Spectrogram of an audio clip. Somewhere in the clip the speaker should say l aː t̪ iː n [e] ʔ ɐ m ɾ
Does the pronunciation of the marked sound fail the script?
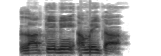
yes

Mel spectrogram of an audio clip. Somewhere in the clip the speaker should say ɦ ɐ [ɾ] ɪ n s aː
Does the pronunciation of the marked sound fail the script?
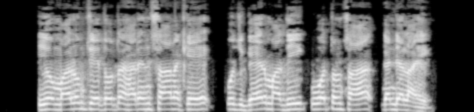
no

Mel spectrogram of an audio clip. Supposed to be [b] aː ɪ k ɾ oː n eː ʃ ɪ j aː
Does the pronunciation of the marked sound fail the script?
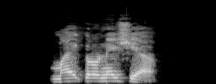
yes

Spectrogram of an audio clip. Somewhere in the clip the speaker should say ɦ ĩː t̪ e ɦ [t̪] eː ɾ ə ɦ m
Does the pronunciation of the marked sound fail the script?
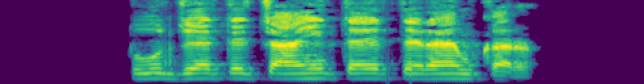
no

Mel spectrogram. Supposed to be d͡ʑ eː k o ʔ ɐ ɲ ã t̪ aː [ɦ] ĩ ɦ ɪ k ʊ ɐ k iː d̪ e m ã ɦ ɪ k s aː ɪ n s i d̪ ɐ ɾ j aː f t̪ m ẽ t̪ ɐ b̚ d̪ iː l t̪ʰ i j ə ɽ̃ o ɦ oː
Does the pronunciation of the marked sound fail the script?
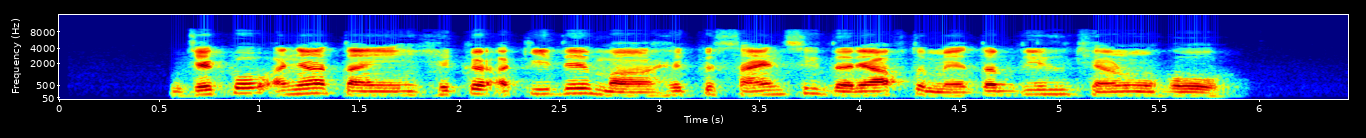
yes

